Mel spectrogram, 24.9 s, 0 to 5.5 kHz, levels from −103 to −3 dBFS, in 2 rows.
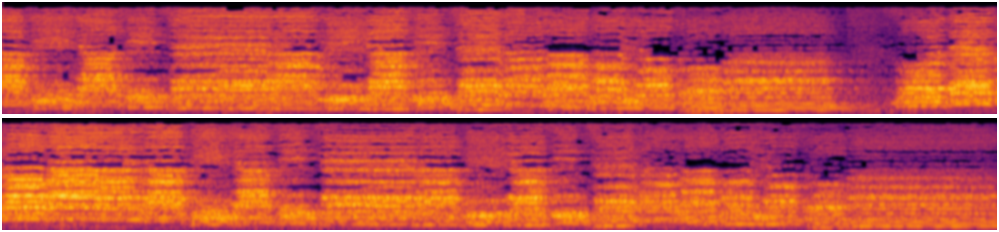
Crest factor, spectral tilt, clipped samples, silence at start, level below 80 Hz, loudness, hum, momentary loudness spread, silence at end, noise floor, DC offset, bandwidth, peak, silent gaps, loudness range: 18 dB; -7 dB/octave; under 0.1%; 0 s; -54 dBFS; -21 LUFS; none; 10 LU; 0 s; -43 dBFS; under 0.1%; 5 kHz; -4 dBFS; none; 8 LU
